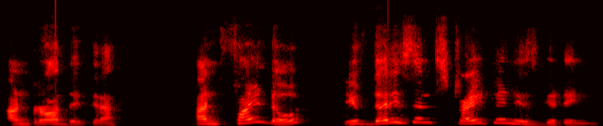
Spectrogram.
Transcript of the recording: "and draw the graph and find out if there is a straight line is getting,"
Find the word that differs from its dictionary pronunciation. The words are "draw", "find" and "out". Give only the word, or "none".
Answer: none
